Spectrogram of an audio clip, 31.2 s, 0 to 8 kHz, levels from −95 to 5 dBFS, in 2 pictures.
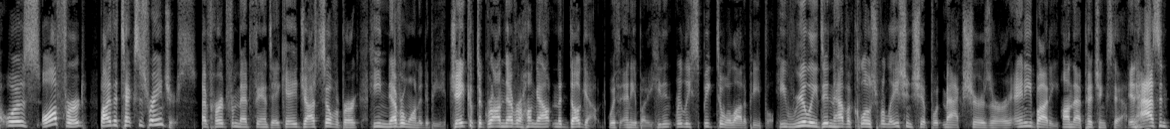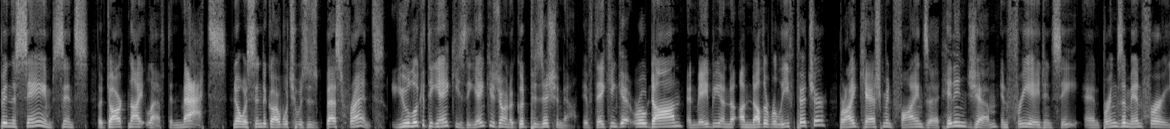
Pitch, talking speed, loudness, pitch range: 175 Hz, 215 wpm, -25 LUFS, 155-195 Hz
